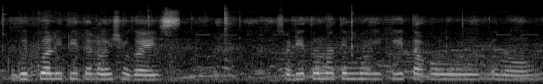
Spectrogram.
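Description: Over noticeable background noise and audible room echo, a woman speaks in a high pitch at a moderate pace with fairly even intonation. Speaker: vlogger. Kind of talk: walking vlog. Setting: outdoors at night market. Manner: casual, chatty.

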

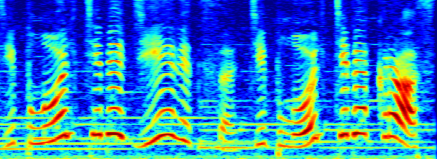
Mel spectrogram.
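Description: A woman's put-on character voice, high-pitched and fairly bright, with very wide pitch swings, a fairly slow pace and faint music in the background

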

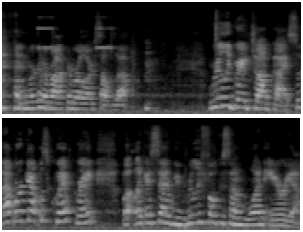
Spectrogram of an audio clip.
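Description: Delivered at a fairly quick pace, the speech carries audible room echo over light background noise. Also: woman. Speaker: fitness coach. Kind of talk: workout tutorial. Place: home room. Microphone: camera far.

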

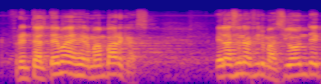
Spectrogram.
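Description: A man's voice with ordinary pitch variation. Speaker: senator. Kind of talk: parliamentary debate speech. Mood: combative, rebutting accusations. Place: hall. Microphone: podium.

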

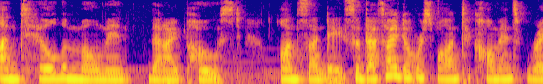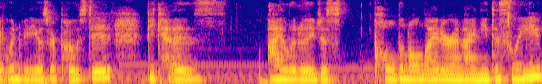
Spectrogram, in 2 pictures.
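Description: The intonation is fairly even and the pace moderate. Faint music sits in the background. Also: woman. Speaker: college student vlogger. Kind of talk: casual vlog chat. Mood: chatty, relaxed, late night. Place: home room. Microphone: phone near.

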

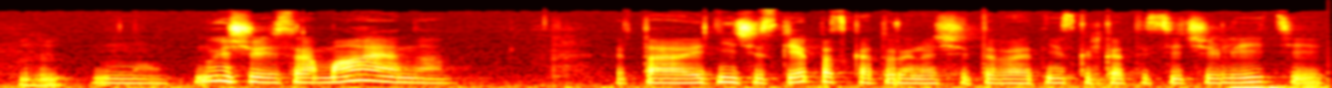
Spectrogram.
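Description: A woman's fairly low-pitched voice at a moderate pace, with ordinary pitch variation. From Ukraine, Kryvyi Rih; Ukraine. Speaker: healer; interview guest. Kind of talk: TV interview. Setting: studio. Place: studio. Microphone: lapel.

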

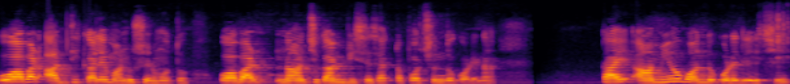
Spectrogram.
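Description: Pitched fairly high, the woman talks with a flat, monotone intonation. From West Bengal, India (Bardhaman). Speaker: vlogger. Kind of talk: travel vlog narration. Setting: outdoors, train station and train. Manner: cheerful, chatty.

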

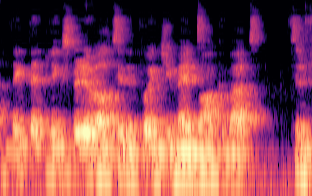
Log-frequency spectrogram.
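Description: A dark, mellow tone at a fairly quick pace, with strong room echo. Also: man.

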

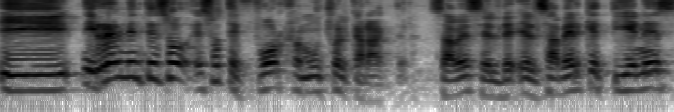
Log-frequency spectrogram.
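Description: A man talks in an animated tone with lively intonation. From Mexico City. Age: 40s. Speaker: film director and producer; interview guest. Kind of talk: casual interview. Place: studio. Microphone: lapel.

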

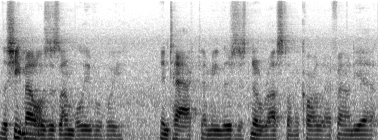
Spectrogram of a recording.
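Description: With light background noise and audible room echo, a man with a fairly low voice speaks at a fairly quick pace. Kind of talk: casual vlog chat. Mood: relaxed, amused. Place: garage. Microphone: camera far.

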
